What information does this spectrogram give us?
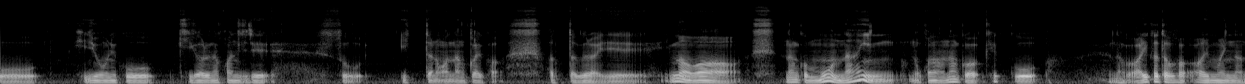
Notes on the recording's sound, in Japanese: ボイスメモです。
